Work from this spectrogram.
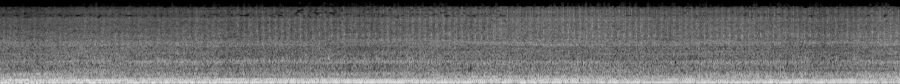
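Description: Steady, even idle with a deep constant drone and no knocks or misses; the engine is running evenly.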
